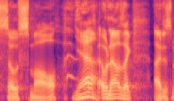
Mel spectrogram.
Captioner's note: laughs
